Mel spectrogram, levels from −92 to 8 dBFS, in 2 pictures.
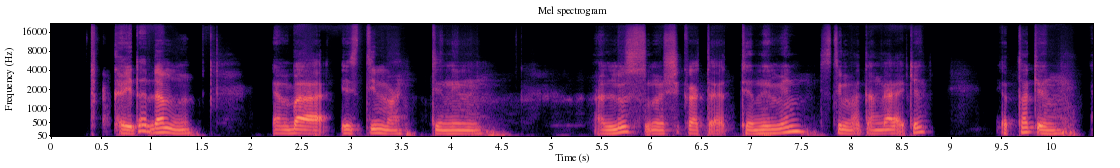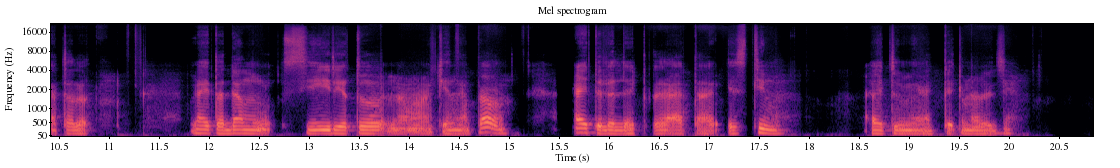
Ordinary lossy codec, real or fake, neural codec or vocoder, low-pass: none; fake; codec, 44.1 kHz, 2.6 kbps, DAC; none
